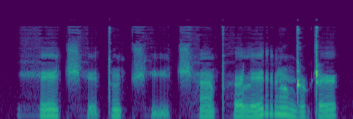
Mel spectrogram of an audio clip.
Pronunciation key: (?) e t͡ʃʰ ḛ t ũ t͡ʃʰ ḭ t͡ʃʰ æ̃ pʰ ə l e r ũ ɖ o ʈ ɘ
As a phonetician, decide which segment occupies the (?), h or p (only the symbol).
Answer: h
